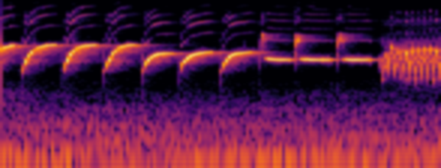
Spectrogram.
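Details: Canary song used as a prompt to get other canaries singing: a row of rising upswept whistles about four per second, then flat steady whistled notes, ending in a dense buzzy trill.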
